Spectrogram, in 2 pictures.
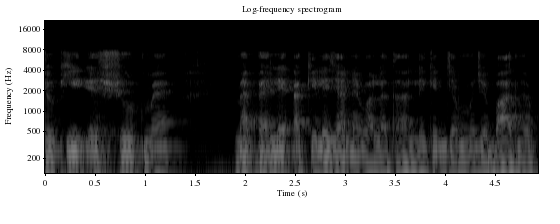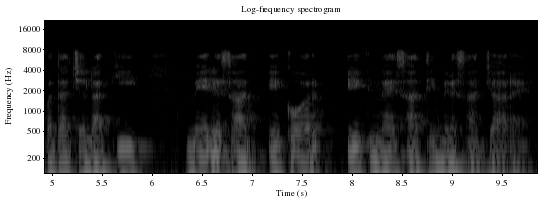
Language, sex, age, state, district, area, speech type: Hindi, male, 45-60, Madhya Pradesh, Bhopal, urban, spontaneous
